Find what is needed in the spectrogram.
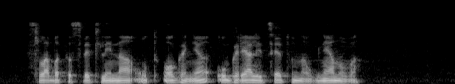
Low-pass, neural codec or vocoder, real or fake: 7.2 kHz; none; real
